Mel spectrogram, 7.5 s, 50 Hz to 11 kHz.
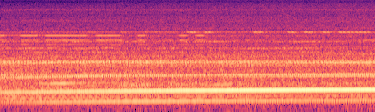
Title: Pfeiffer TMU-1001P Bad Bearing?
